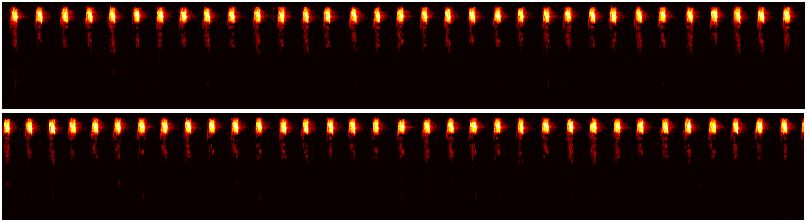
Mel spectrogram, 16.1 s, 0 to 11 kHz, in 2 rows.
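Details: Cricket known in Korean as 샴귀뚜라미, recorded by the National Institute of Biological Resources in 2020: high, sharp chirps repeated steadily about twice a second throughout, with a faint low hum beneath.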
